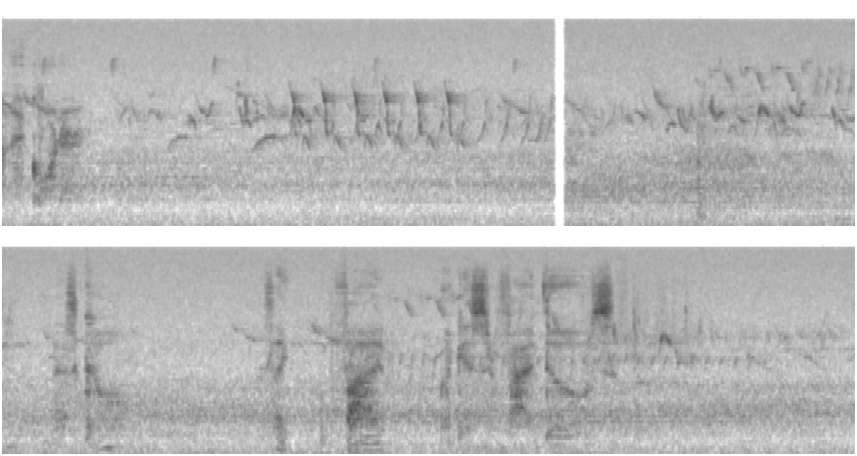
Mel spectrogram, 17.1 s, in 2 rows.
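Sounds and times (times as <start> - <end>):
bird whistling downward notes: 1.3 - 9.9
low outdoor rumble: 3.6 - 17.0.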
